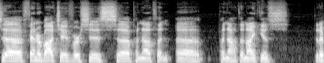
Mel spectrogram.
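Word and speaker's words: Panathinaikos: Uh it was uh Fenerbache versus Panathan uh Panathanikas. Did I pronounce that correctly?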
